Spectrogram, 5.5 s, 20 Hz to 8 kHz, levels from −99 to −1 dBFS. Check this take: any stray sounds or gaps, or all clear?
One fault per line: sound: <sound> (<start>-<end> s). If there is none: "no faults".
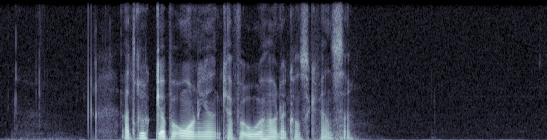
no faults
